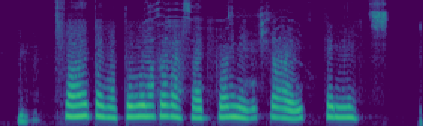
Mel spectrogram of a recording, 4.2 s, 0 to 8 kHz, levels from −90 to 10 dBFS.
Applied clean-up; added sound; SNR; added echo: neural mask model DeepFilterNet 3.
